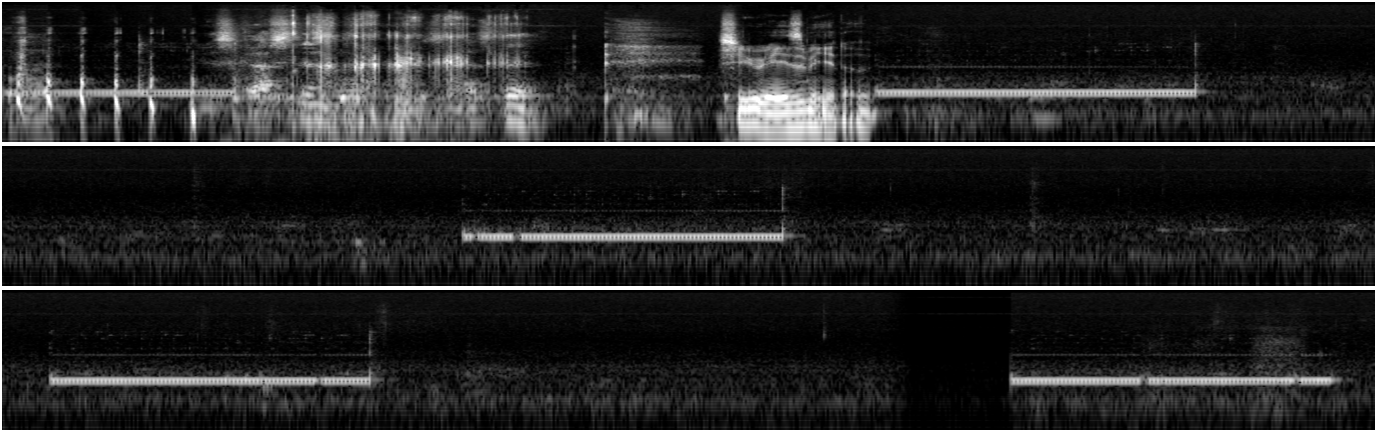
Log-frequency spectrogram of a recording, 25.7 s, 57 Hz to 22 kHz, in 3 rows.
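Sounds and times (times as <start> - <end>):
laughter: 0.0 - 4.1
speech: 1.4 - 3.5, 4.5 - 5.6
phone line electronic ringback tone: 5.5 - 7.4, 11.5 - 13.4, 17.5 - 19.4, 23.5 - 25.5.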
